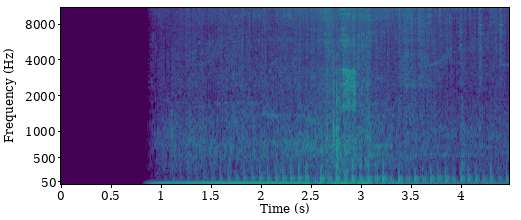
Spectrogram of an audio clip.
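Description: Motorcycle engine running at low speed with a steady, even pulsing beat, cutting in about a second in after silence. There is a brief clatter near the three-second mark.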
